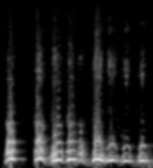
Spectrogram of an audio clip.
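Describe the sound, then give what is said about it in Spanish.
A dog barks rapidly and excitedly, about seven sharp yappy barks in quick succession, fairly loud, with no other sounds. “Espera, que te lo traduzco. Tu perro te dice que quiere Lenda”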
